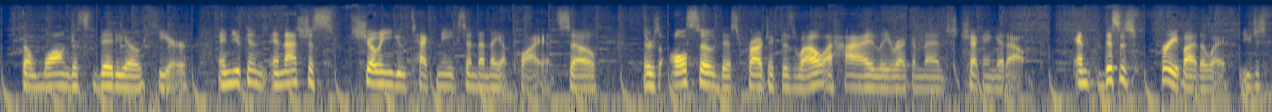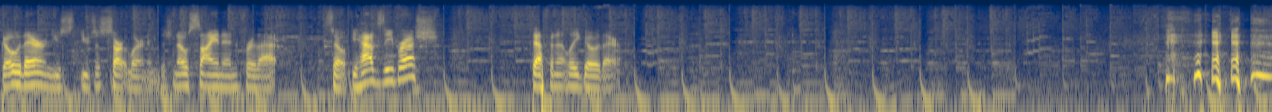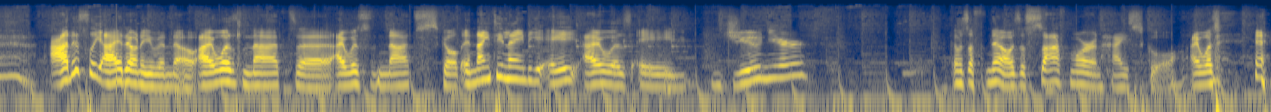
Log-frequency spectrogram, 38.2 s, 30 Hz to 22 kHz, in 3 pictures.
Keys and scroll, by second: 9.2 ctrl+c, 26.9 s.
